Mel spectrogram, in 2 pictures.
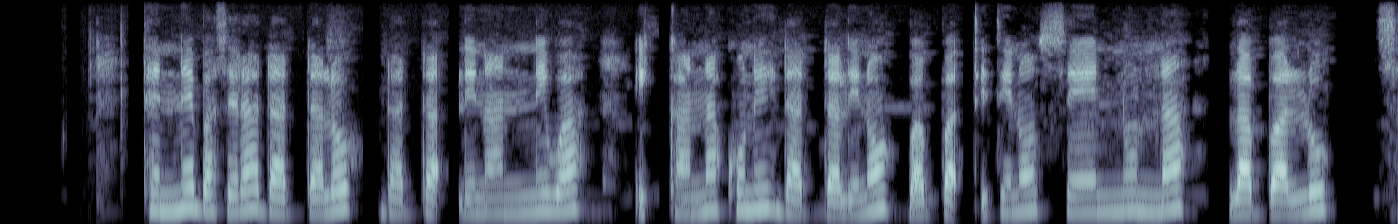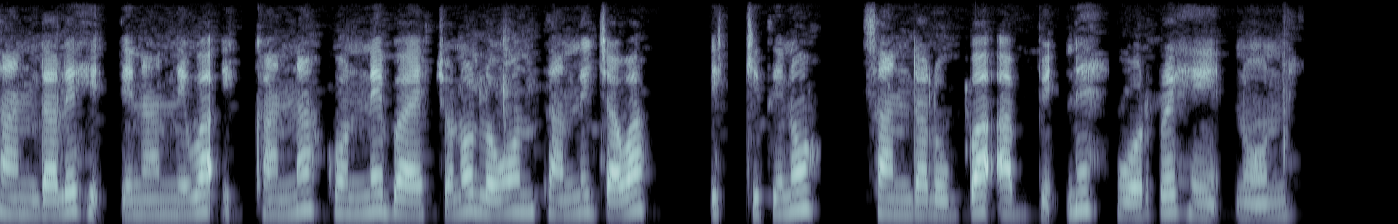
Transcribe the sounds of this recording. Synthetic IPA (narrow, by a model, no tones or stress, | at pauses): t̪ɛnːɛbɐsɛɾɐd̪ɐd̪ːɐlɔd̪ɐd̪ːɐlːɪnɐnːɪwɐɪkːɐnːɐkʊnɪd̪ɐd̪ːɐlɪnɔbɐbːɐt̪ʼːɪt̪ɪnɔse̞ːnːʊnːɐ | lɐbːɐlːʊ | sɐnd̪ɐlɛɦɪɗʔːɪnɐnːɪwɐʔɪkːɐnːɐkɔnːɛbɐjɛt͡ʃːɔnɔlɔwɔnt̪ɐnːɪd͡ʒɐwɐ | ɪkːɪt̪ɪnɔ | sɐnd̪ɐlʊbːɐʔɐbːɪnːɛwɔrːɛɦeːʔnoːnːɛ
